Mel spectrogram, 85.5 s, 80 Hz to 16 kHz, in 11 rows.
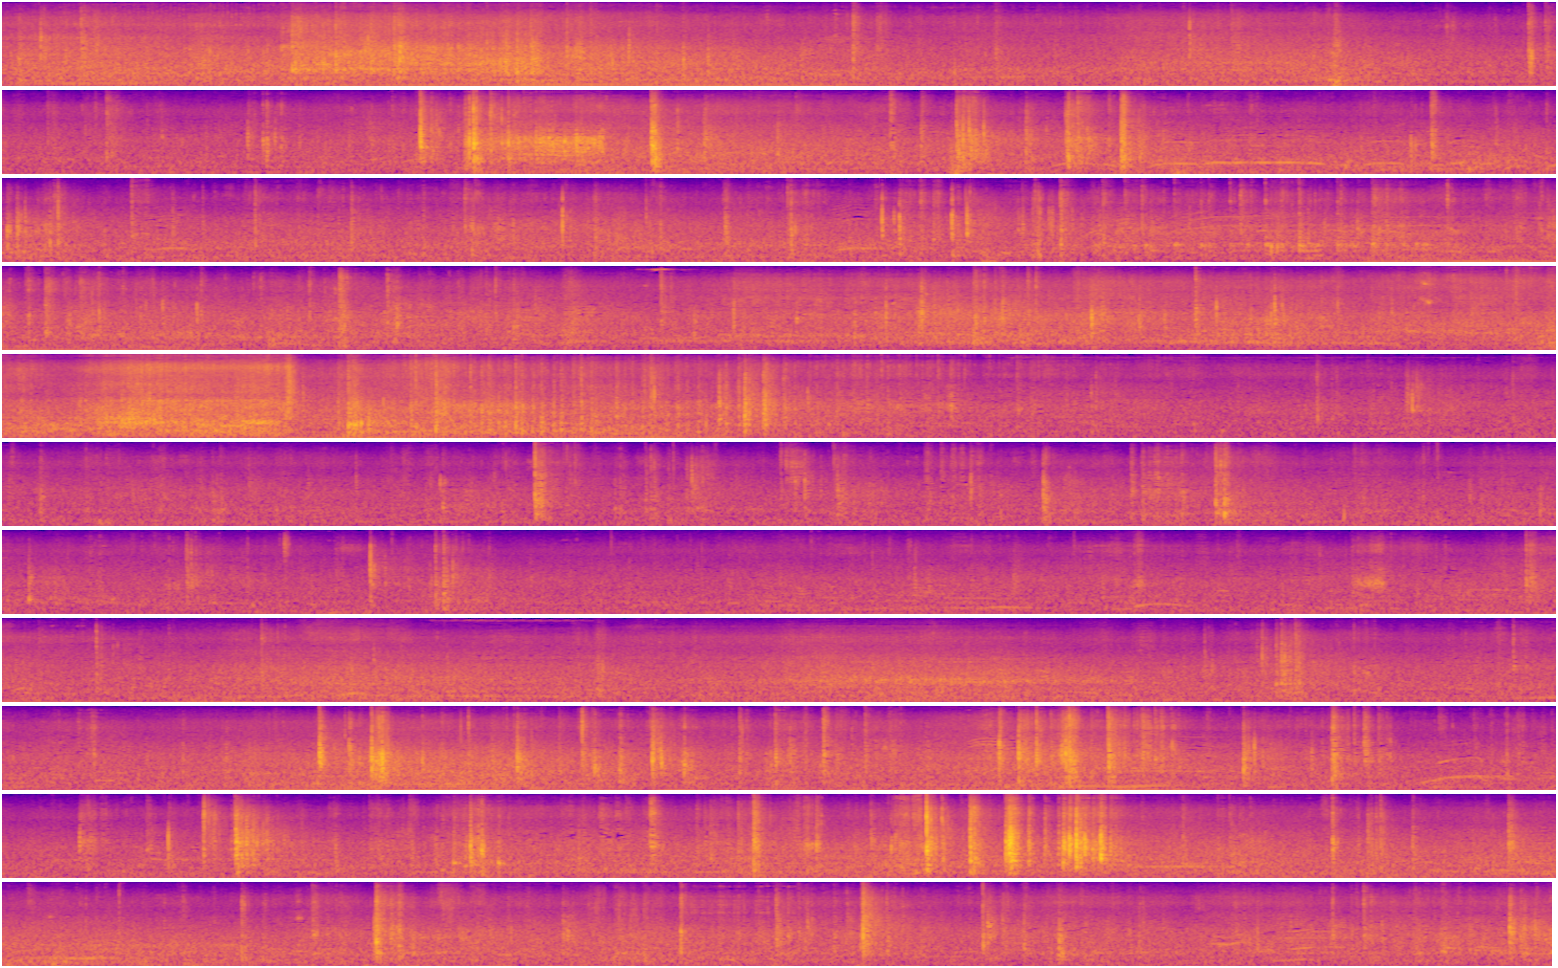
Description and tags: Skateboarders, BMX freestylers and roller bladers all having a good time at the skate park in Brussels City Center on this late sunny autumn afternoon. Doens't get much more urban then this. Equipment note: Pearl MSH-10 microphone via Sound Devices 302 field mixer to Sound Devices 702 recorder. MS recording decoded to AB stereo at the mixer stage. Some low cut EQ and limiting applied.
city, skaters, atmosphere, outdoor, citynoise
